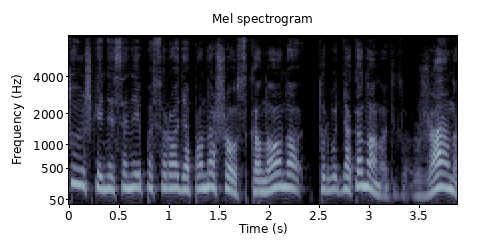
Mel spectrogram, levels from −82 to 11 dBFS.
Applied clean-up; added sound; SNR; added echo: none; none; none; none.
